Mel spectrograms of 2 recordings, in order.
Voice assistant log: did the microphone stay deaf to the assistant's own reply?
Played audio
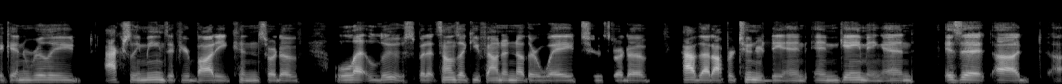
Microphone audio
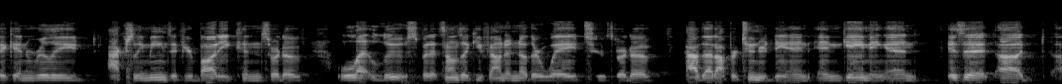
No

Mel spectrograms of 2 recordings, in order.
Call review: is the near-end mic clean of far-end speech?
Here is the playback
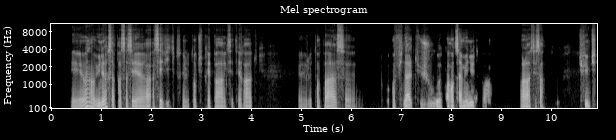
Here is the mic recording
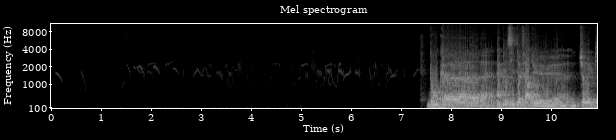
Yes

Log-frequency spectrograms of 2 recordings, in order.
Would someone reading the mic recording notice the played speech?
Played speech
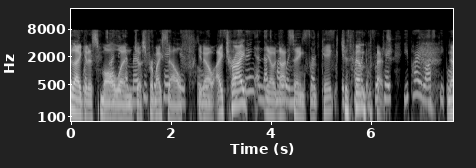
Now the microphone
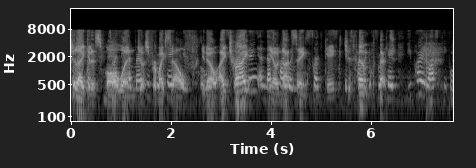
Yes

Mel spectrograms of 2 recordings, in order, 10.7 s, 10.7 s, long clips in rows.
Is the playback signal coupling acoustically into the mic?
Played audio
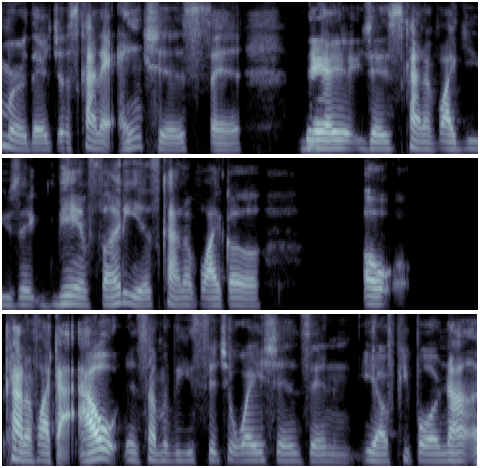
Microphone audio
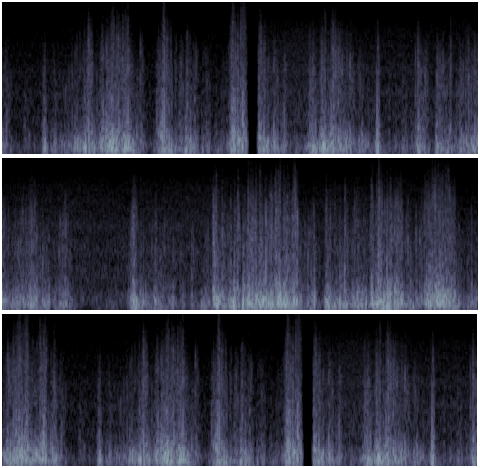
No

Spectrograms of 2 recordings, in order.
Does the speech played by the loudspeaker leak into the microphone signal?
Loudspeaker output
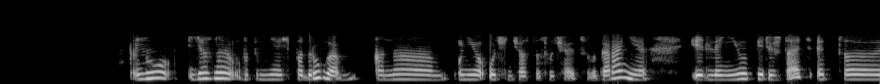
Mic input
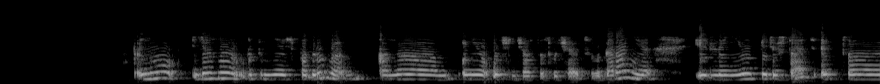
Yes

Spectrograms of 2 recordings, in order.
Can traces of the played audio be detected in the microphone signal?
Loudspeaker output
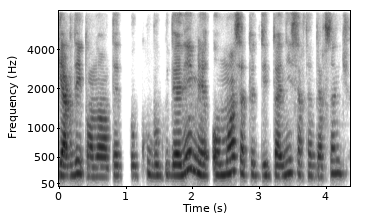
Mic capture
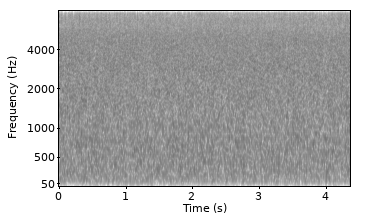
No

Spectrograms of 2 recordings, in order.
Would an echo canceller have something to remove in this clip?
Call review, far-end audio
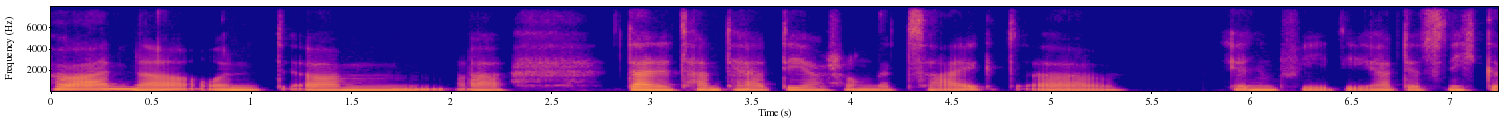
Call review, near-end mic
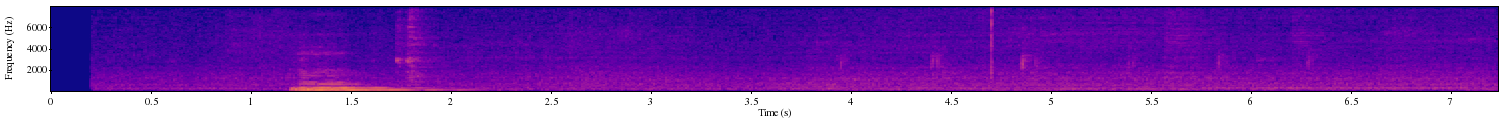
No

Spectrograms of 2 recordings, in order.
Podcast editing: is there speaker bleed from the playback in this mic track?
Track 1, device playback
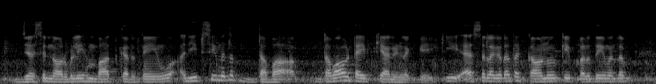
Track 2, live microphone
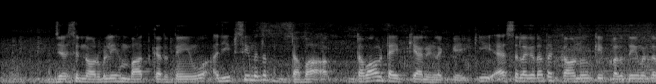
Yes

